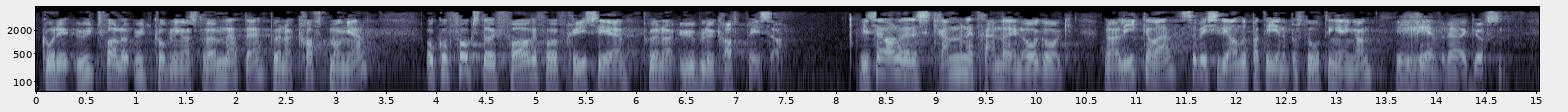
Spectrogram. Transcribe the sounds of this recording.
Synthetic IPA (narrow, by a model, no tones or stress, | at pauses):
kʰʊʁd̪ɛʔʉːt̪fɑlːɔʔʉːt̪kʰɔblɪŋɑst̪ʁœmnɛt̪ːəpʰɔɡɾʉnɑkʰʁɑft̪mɑŋːəlɔkʊʁfɔlkst̪oːʁɪfɑːʁəfɔʁɔfʁyːsəjɛlpʰɔɡɾʉnːɑʔʉːblʉːkʰʁɑft̪̚pʰʁiːsɑ̰ | ʋɪsɛɑləʁeːd̪əskʁɛmːənət̪ʰʁɛnd̪əʁɪnɔʁɡoːɡmɛnɑliːkɑʋɛlsɔʋɪlɪçːəd̪ɪɑnd̪ʁəpɑʁt̪iːənəpɔst̪uːʁt̪ʰɪŋːəæɪnɡɑŋ | ʁeːʋʉd̪eːʁəkʉʁsn̩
